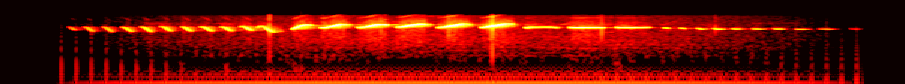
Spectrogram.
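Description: A songbird singing one phrase: a fast trill of down-slurred notes, then about six louder rising notes, then a run of steady notes that fade. It cuts off suddenly near the end.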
